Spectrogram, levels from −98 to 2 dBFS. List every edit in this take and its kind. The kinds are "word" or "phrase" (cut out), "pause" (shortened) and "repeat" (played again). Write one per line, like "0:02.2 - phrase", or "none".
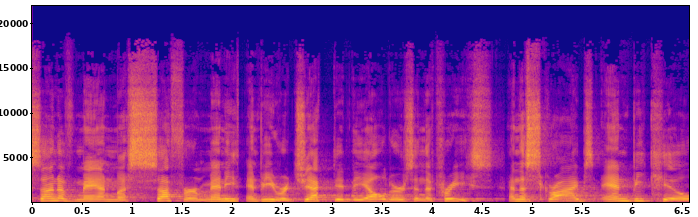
0:02.1 - word
0:03.2 - word
0:04.0 - word
0:04.7 - pause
